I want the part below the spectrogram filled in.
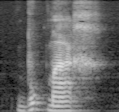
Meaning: omasum
- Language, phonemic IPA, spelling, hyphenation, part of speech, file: Dutch, /ˈbuk.maːx/, boekmaag, boek‧maag, noun, Nl-boekmaag.ogg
